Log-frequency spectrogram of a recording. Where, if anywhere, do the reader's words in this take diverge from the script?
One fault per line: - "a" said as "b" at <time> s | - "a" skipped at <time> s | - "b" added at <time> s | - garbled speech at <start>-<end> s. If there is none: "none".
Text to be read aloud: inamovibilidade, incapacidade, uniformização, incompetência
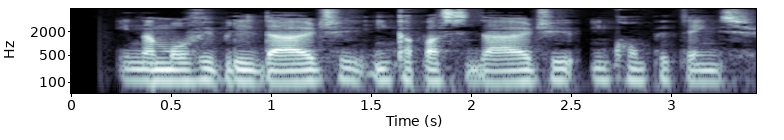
- "uniformização" skipped at 2.5 s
